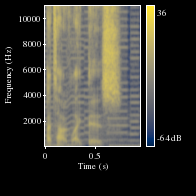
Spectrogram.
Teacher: my natural, my speaking tone or whatever, it gets kind of fried. Like it's not like it when I'm animated. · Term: vocal fry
